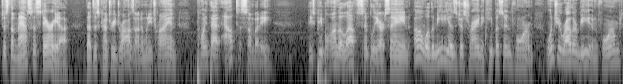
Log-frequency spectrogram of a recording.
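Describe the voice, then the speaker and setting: On a very clean recording with a silent background, a man with an American accent speaks at a moderate pace and medium pitch, his bright, sharp voice showing vocal fry and very wide pitch swings. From US Midwest. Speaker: political podcast host. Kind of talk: solo political commentary.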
